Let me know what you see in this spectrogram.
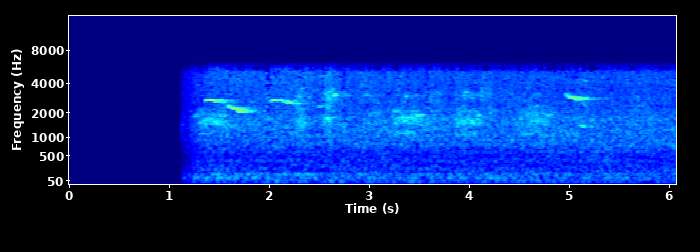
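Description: About a second of silence, then outdoor ambience: several short, high bird chirps over a steady background noise, bunched soon after the sound begins and once more near the end.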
